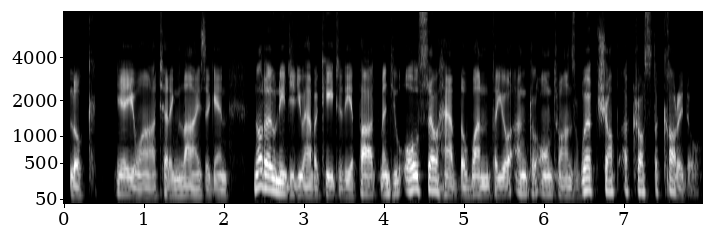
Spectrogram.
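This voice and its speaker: Man playing a low-voiced, persistent police detective. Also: lively intonation, a little fast, few pauses, a bit bright, dry recording. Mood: accusing. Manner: pointed, pressing questioning. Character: probing, persistent male police detective, firm and unhurried.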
